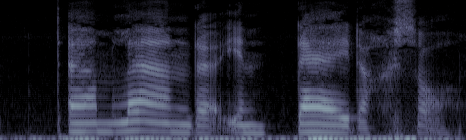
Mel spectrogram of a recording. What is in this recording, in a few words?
"daay", smalgyax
